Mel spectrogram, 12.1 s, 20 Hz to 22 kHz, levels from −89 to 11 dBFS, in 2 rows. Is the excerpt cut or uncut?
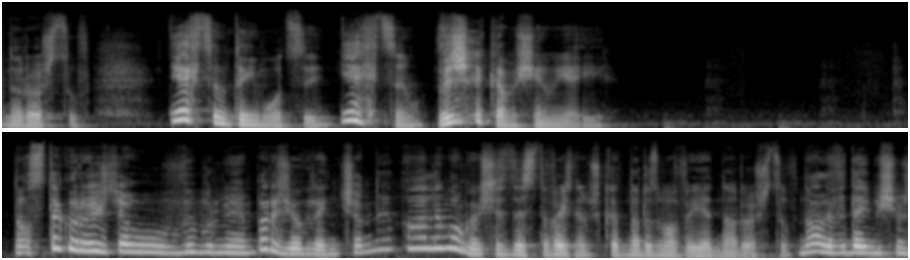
cut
